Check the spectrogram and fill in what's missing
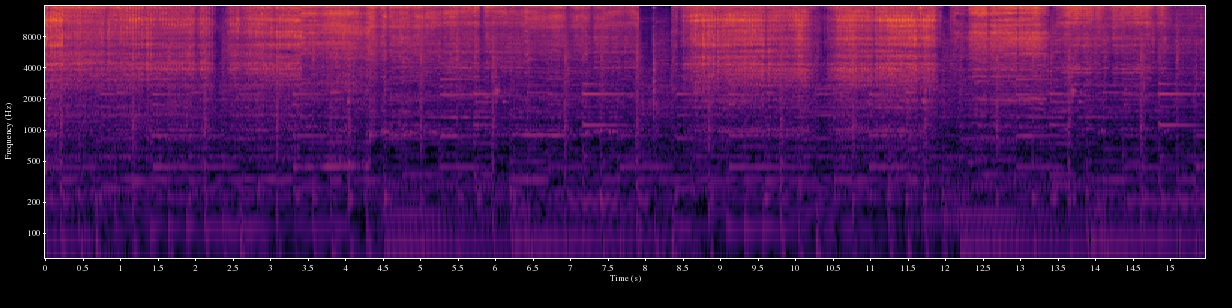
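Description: Continuous scraping and rasping of a roughing gouge cutting into spinning wood on a wood lathe, shaping a rolling pin, with steady mechanical rumble and rhythmic chatter throughout, loud and close.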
